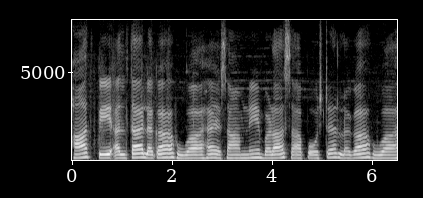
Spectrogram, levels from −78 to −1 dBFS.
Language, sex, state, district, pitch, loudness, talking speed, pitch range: Hindi, female, Jharkhand, Ranchi, 195 Hz, -15 LUFS, 110 wpm, 185-215 Hz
